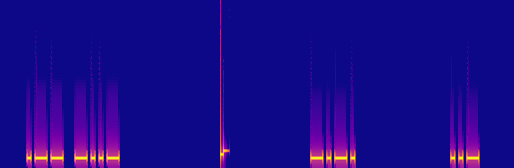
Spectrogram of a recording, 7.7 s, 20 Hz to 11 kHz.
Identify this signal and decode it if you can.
Morse code, heard as a keyed tone, about 20 wpm, spaced as for 9 wpm, 700 Hz. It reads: WX CU
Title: Top 90 QSO Elements - 8x Character Spacing - 20wpm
